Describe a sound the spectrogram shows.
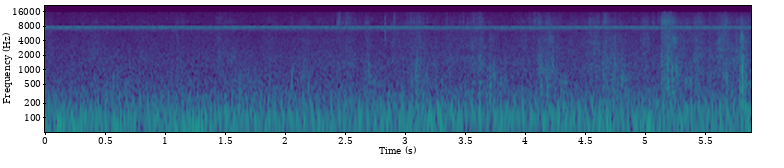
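Footsteps crunch slowly along a dirt path.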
